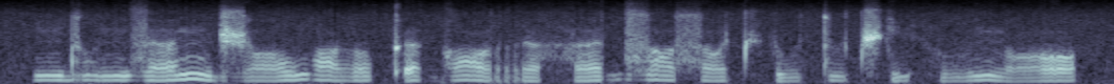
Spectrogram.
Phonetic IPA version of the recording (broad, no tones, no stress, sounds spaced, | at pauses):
n d u n z ɐ n d͡ʒ ɔ w ɔ lˠ u kʼ ɐ ɡ ɔ r ɐ h ɐ d͡z ɔ s ɔ t͡ʃʼ u t u t͡ʃʼ i h u n ɔ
